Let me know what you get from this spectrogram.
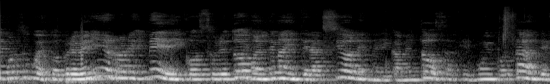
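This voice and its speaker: A woman's voice: sits high, dark tone. A woman with an Argentine Rioplatense accent giving a practical, explanatory lecture at a professional conference, with a touch of humor. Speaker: conference speaker. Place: conference hall. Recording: very echoey hall, voice from far off.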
